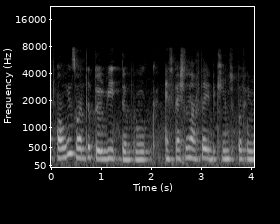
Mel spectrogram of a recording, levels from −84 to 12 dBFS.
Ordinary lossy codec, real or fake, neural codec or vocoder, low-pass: none; fake; codec, 16 kHz, 2 kbps, FreqCodec, larger model; none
